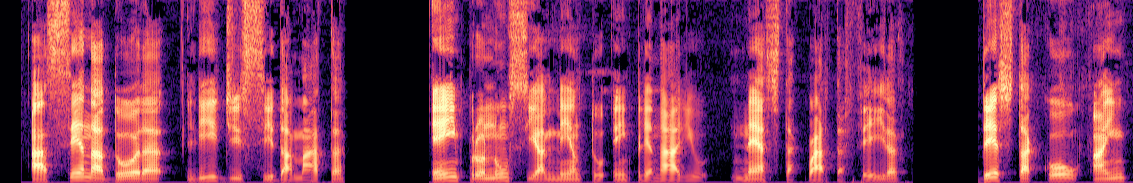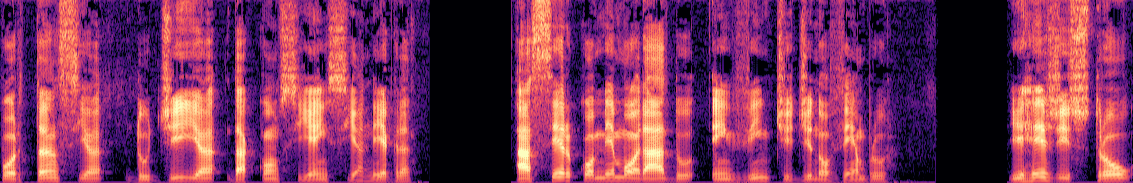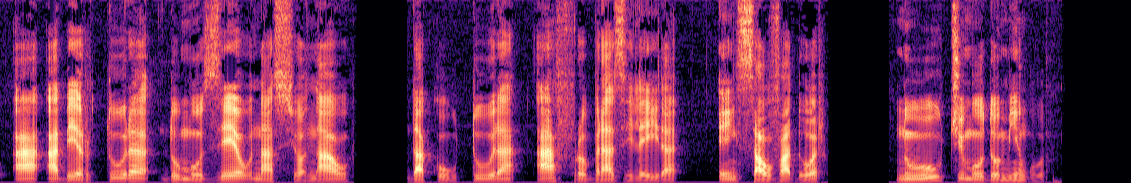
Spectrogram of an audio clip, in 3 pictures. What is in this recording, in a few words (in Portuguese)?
em ritmo lento; a senadora lídice da mata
